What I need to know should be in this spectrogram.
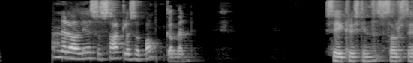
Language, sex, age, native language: Icelandic, male, 13, Icelandic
